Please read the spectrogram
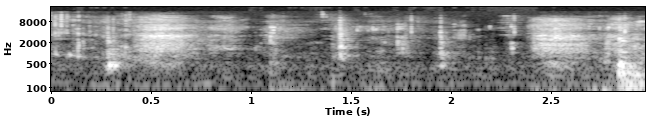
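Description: Wet chewing of fries with irregular crunchy bites and smacking mouth sounds repeating over a few seconds, fairly quiet, with no talking.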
